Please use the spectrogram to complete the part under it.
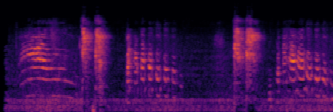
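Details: A cat screaming loudly indoors: a long falling yowl, then harsh broken cries and rapid pulsed meows, with loud clattering bangs between the calls and a steady low hum underneath.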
